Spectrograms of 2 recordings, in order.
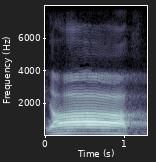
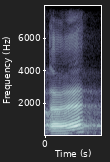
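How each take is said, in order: First: The vowel is drawn out for a long time. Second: The vowel is said very briefly. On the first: "प्लुत में" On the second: "रेस्व"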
